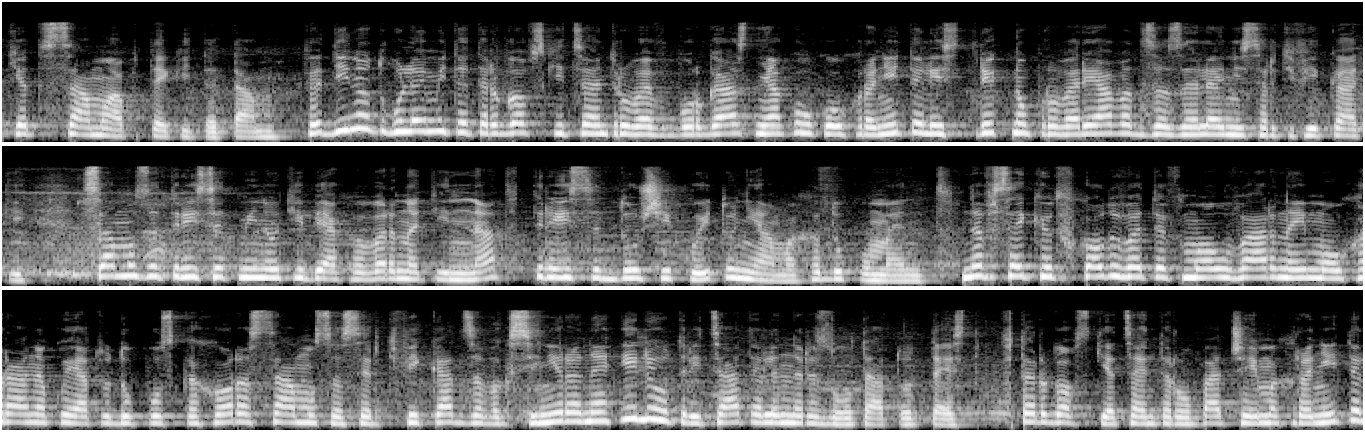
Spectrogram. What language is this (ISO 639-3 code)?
bul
